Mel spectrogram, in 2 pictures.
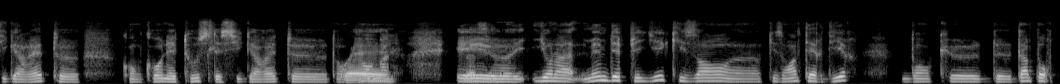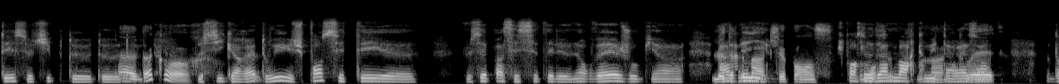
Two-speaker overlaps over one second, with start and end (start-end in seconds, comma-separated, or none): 18.9-20.5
